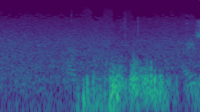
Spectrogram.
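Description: Steady outdoor background noise with light wind on the microphone, then a person speaking loudly close to the microphone from about a second in.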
